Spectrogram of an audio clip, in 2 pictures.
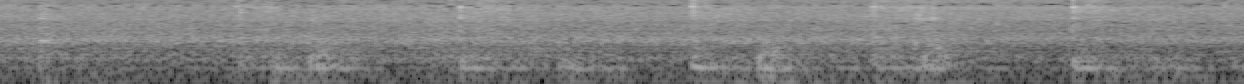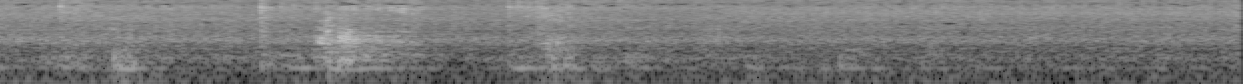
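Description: A fish head stirs in a pan with salt, giving a continuous hissing sizzle with soft repeated scraping strokes at a regular pace, close but fairly quiet throughout.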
